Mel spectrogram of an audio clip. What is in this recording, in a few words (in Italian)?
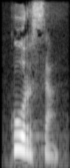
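"cursa", Vernazzese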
